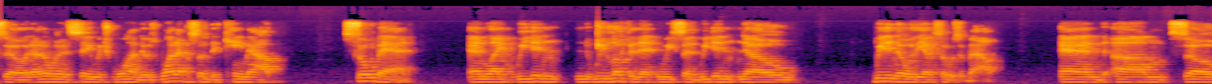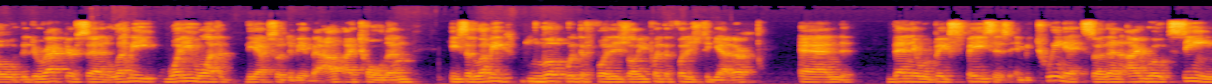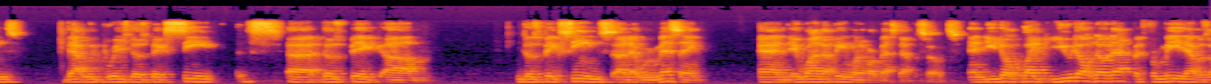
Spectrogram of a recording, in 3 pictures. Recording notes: J'ai eu l'honneur d'interviewer via Skype. Mes excuses pour ma voix tremblante.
